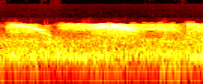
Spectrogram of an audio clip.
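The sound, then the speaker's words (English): An angry female cat yowls in one long, continuous, drawn-out meow, loud, from the backseat of a moving car on the way back from a hurricane evacuation, with a low rumbling road noise in the background. “Anyway, it's a very angry kitty in the backseat who would like nothing more than to be sleeping in her own little kitty condo that she has.”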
